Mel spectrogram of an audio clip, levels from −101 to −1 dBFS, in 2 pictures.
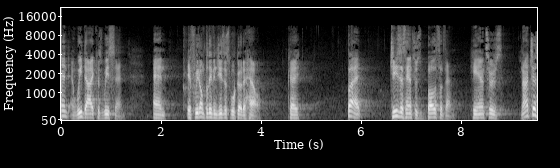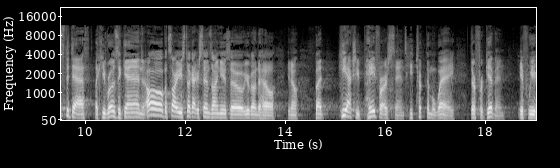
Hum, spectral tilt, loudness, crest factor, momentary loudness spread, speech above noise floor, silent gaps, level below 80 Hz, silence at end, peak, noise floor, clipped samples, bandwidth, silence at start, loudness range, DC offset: none; -6 dB/octave; -18 LUFS; 16 dB; 11 LU; 48 dB; none; -56 dBFS; 0 s; -2 dBFS; -66 dBFS; under 0.1%; 11.5 kHz; 0 s; 5 LU; under 0.1%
